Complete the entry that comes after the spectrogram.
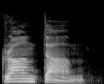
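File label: "grande dame", English, British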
